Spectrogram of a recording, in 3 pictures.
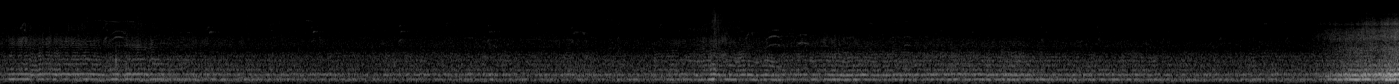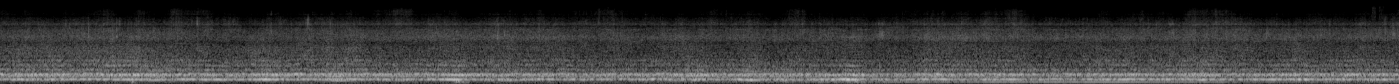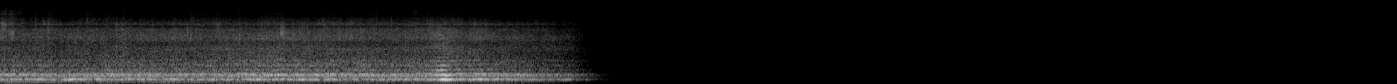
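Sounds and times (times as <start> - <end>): honeybees buzzing: 0.0 - 34.0.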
